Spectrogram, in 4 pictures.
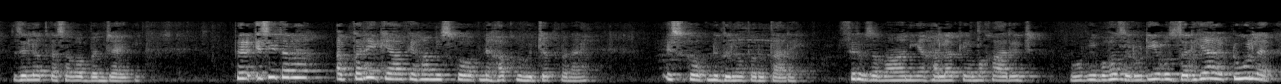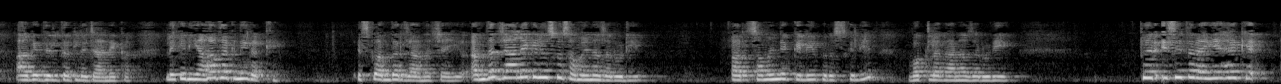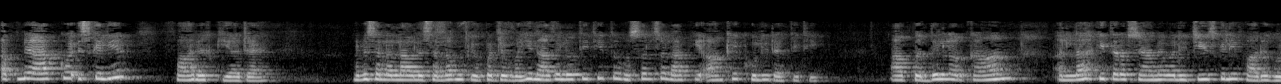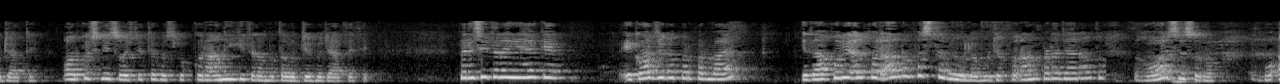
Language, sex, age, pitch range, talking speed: Urdu, female, 40-59, 190-260 Hz, 180 wpm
